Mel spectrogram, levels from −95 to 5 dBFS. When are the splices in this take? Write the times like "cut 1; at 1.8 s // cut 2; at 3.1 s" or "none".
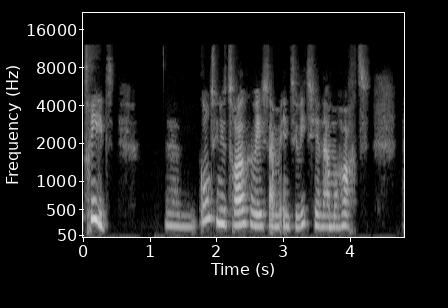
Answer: cut 1; at 1.7 s

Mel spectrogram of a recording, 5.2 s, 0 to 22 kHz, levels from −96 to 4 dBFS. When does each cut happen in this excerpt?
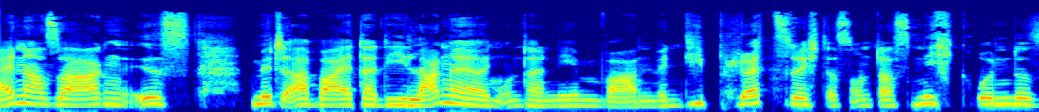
cut 1; at 2.4 s // cut 2; at 4.3 s

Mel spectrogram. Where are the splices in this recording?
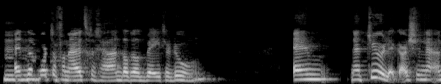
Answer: cut 1; at 1.3 s

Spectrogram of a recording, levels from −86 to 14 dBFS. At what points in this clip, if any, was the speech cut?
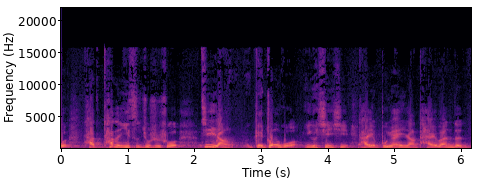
cut 1; at 2.1 s // cut 2; at 4.5 s

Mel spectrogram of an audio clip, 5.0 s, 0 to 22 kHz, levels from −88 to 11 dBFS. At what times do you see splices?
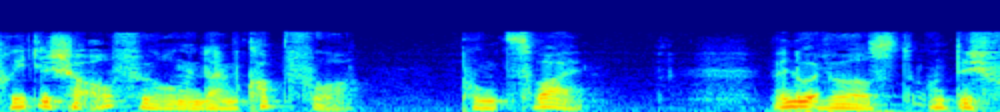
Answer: cut 1; at 4.1 s

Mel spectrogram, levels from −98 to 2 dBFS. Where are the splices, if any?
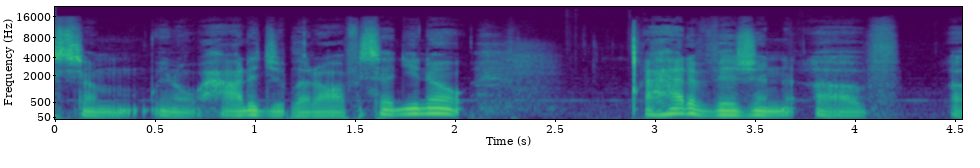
cut 1; at 1.2 s // cut 2; at 1.5 s

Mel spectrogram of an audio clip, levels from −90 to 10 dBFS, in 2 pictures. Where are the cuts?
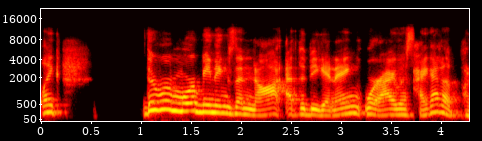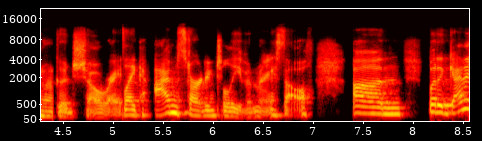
cut 1; at 3.7 s // cut 2; at 4.4 s // cut 3; at 5.1 s // cut 4; at 6.1 s

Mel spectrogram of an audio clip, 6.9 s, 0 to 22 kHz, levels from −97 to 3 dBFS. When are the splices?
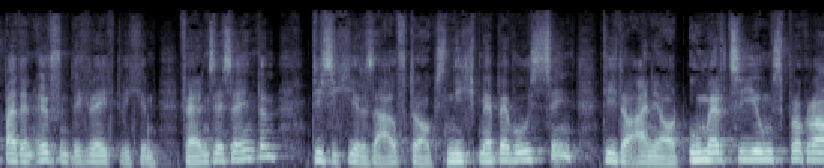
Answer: none

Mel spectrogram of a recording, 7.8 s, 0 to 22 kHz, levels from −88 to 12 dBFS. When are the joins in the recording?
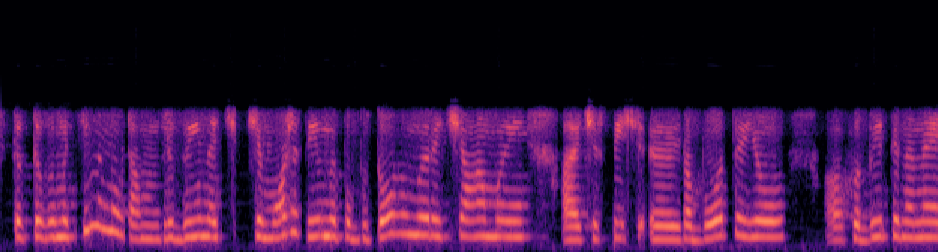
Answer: cut 1; at 1.0 s // cut 2; at 1.4 s // cut 3; at 2.0 s // cut 4; at 2.5 s // cut 5; at 5.7 s

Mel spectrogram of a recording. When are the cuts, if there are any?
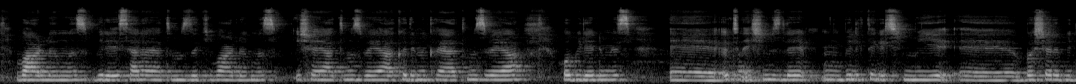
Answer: cut 1; at 7.4 s

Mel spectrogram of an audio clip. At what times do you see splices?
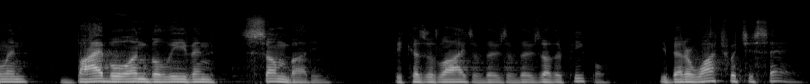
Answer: cut 1; at 2.3 s // cut 2; at 4.4 s // cut 3; at 5.0 s // cut 4; at 6.4 s

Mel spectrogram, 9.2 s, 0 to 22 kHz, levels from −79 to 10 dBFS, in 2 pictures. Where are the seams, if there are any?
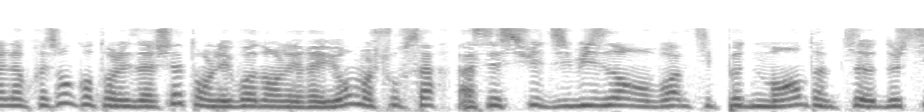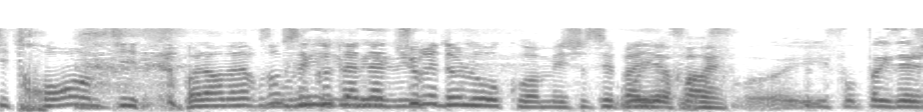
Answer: cut 1; at 2.2 s // cut 2; at 4.3 s

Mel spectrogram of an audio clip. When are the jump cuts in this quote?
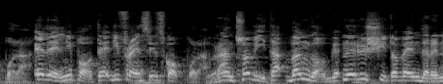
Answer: cut 1; at 1.6 s // cut 2; at 2.4 s // cut 3; at 3.4 s

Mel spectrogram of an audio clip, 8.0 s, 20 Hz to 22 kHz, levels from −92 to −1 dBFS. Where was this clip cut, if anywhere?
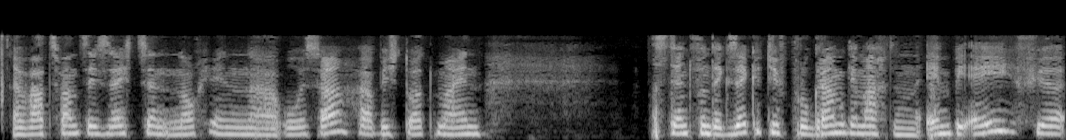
none

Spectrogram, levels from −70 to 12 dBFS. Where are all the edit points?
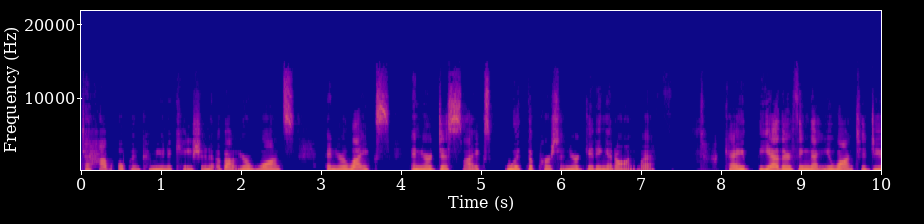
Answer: none

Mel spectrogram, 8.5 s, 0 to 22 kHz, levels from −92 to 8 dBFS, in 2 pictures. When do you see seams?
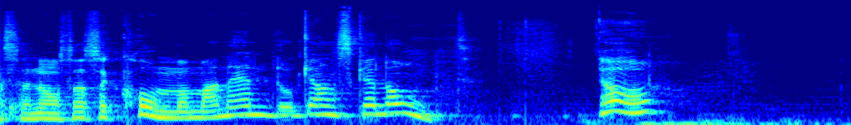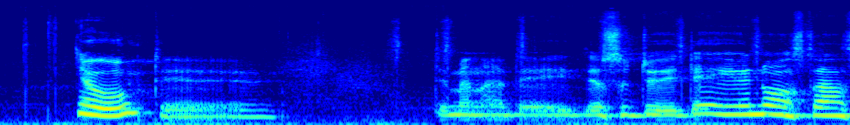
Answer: cut 1; at 6.3 s

